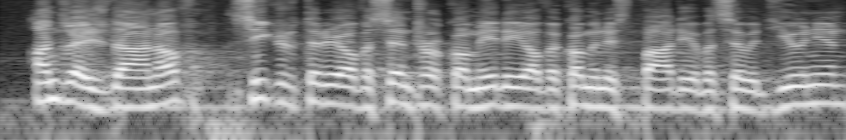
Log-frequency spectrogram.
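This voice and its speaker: A man talks with fairly even intonation and a fairly high pitch. Noticeable background noise can be heard. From Estonia, Pärnumaa. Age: 60s. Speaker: historian. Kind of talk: conference speech. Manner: formal.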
